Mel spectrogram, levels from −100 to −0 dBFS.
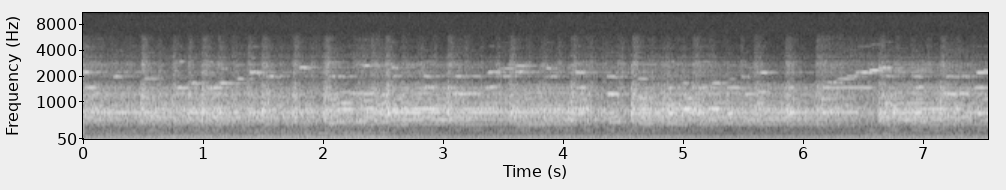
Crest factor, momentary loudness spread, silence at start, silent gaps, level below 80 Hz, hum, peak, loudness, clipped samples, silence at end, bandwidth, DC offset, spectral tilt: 14 dB; 3 LU; 0 s; none; -40 dBFS; 50 Hz at -40 dBFS; -2 dBFS; -17 LUFS; under 0.1%; 0 s; 11 kHz; 0.6%; -4.5 dB/octave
